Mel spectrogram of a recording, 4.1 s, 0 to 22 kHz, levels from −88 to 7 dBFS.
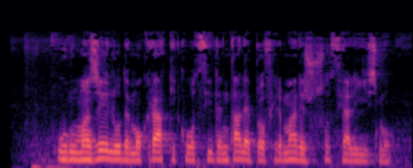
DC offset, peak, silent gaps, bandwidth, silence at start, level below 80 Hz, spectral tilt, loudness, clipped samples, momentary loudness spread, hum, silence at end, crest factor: under 0.1%; -10 dBFS; none; 11.5 kHz; 0.3 s; -60 dBFS; -5.5 dB/octave; -28 LUFS; under 0.1%; 8 LU; none; 0.2 s; 18 dB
